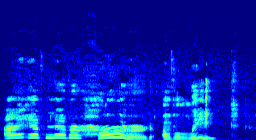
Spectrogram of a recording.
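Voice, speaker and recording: A woman's voice: extremely high pitch, wildly swooping pitch, takes it slowly, dry recording, pitched above the performer's own voice, heavily acted. Woman putting on a proud, swooping storybook tiger. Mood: boastful, resolute. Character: proud, boastful tiger, mighty forest beast. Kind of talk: children's folktale read aloud.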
